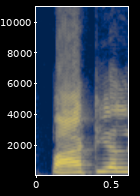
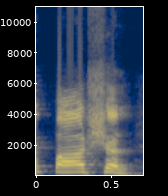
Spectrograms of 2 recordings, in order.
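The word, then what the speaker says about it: partial: इसका उच्चारण क्या हो जाता है, स, यानी प्रोनाउंसिएशन हम बोलेंगे इसको स। जैसे कि पार्सल, पार्टियल नहीं बोलेंगे इसको, क्या नहीं बोलेंगे, पार्टियल नहीं बोलेंगे, क्या बोलेंगे, पार्शल।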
